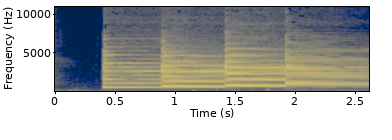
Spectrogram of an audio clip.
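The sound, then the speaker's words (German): A doorbell rings loudly, four bright chime tones struck in quick succession, each ringing on and overlapping the next before fading out. No one speaks. “Wir gehen mal von aus, wir sind irgendwo, was weiß ich, hinterm Haus, weiter hinten im Garten, jemand klingelt an der Tür. Und normalerweise wäre es jetzt so, das Ding hier würde klingeln.”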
